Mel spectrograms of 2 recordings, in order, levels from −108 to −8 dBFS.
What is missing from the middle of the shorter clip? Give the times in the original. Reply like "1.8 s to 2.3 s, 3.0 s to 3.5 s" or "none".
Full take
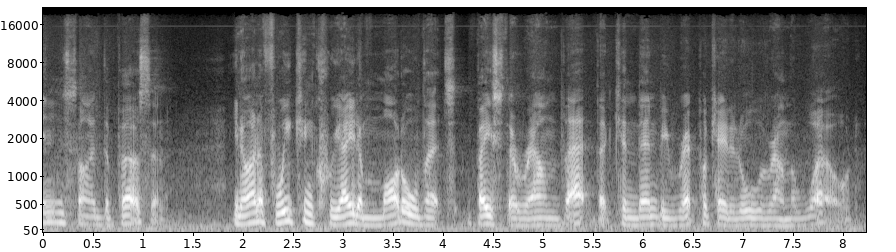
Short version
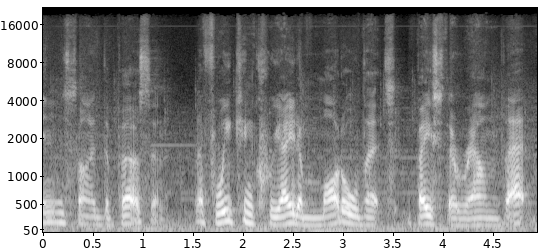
1.6 s to 2.2 s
